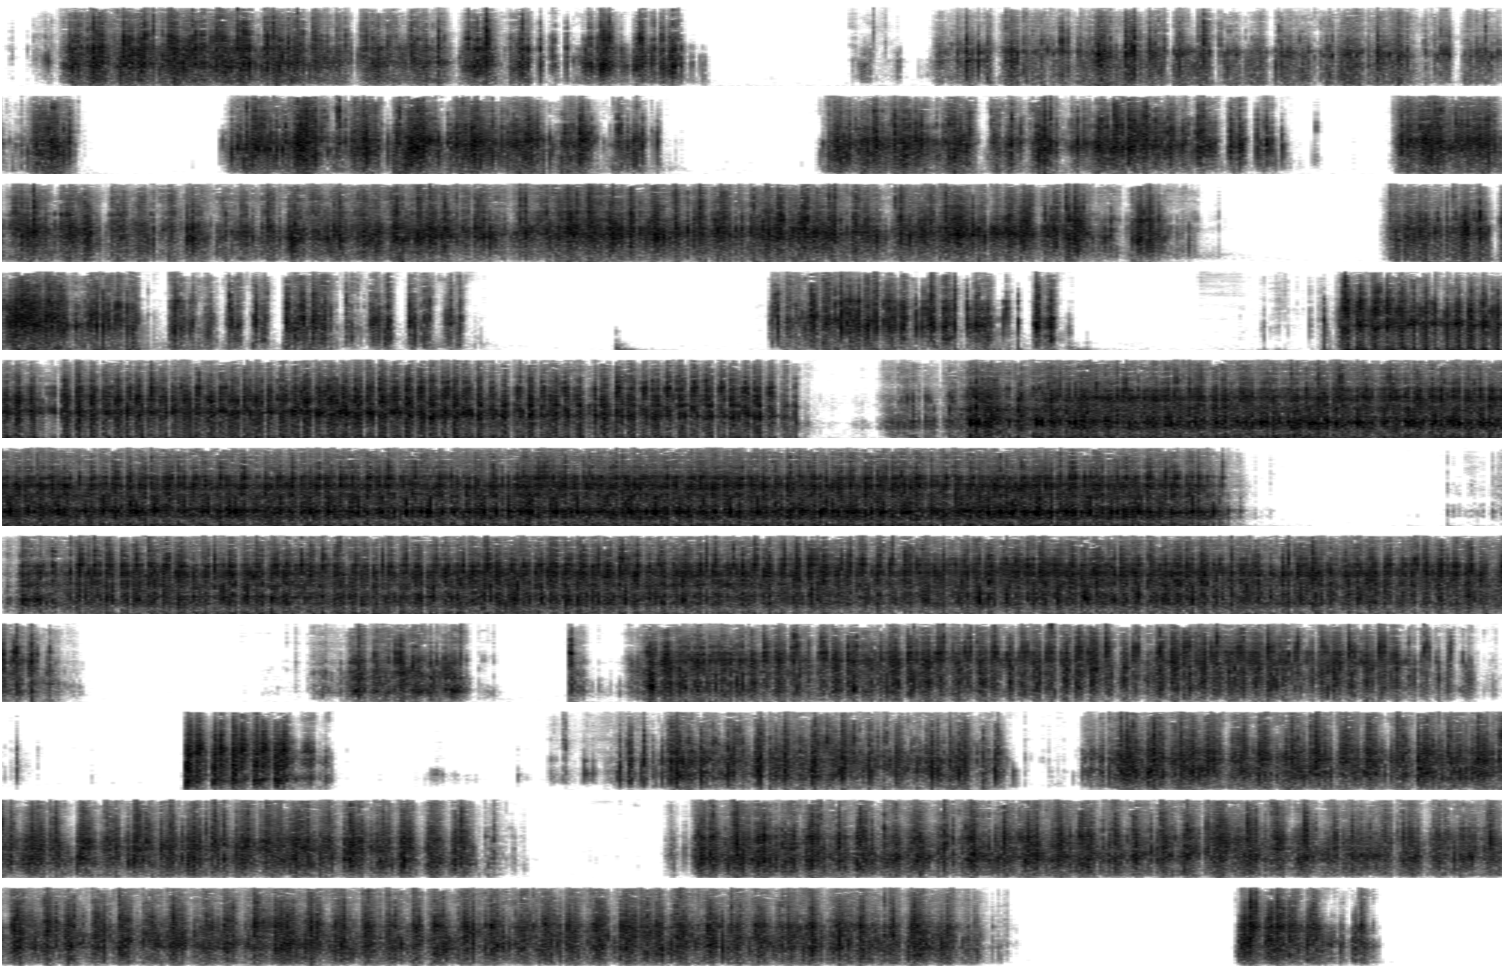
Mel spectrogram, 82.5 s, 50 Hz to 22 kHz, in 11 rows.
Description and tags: This sound effect was recorded with high quality sound equipment and comes from a sound library called Props Box which is pack of 169 high quality audio files with a total length of 292 minutes. In this library you'll find different foley recordings.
